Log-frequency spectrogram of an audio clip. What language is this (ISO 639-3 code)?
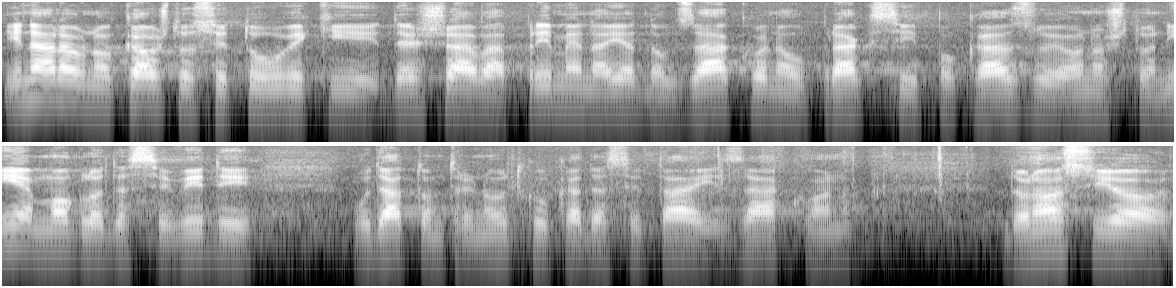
srp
